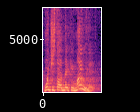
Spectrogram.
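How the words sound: It sounds certain, like a virtual guarantee.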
